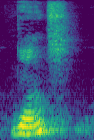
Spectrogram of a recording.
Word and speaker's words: genç: Gente termina com C, com cedilha, que a pronúncia é tche.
